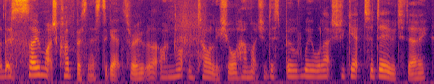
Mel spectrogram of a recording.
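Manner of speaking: ordinary delivery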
